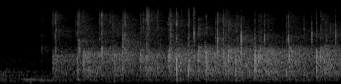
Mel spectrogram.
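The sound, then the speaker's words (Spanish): Audience applause for someone who has just answered a question about a Bible verse breaks out after a brief quiet start, many hands clapping in a dense, steady patter that holds at a moderate level to the end. “Un aplauso como si fuera usted el que contestó.”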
